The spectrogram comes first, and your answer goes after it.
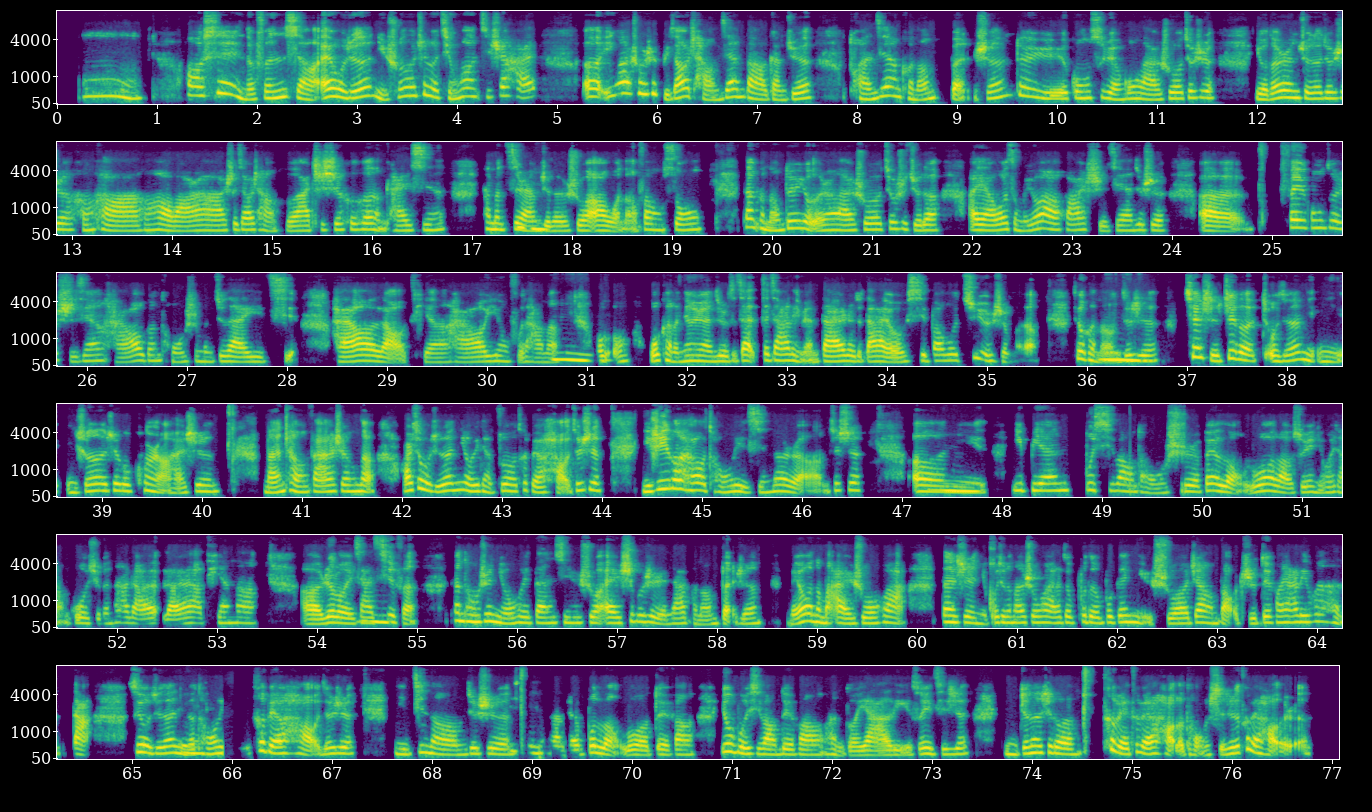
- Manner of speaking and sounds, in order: tsk; tapping
- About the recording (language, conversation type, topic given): Chinese, advice, 如何在社交场合应对尴尬局面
